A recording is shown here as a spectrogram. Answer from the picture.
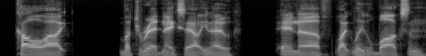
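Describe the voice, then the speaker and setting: On a very clean recording with a silent background, a man with a Tennessee accent speaks at a fairly low pitch. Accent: Tennessee Southern. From Nolensville, Tennessee. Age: 30s. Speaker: amateur boxer and Marine veteran. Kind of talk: casual interview chat.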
